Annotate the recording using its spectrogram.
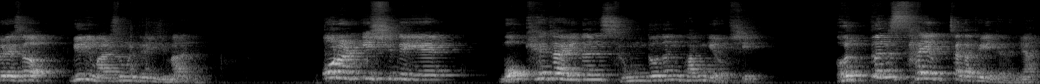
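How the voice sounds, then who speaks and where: A man's high-pitched voice, very slow and lively in intonation, with audible room echo. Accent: strong Gyeongsang. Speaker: pastor. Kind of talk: sermon. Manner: animated, call-and-response with audience.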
